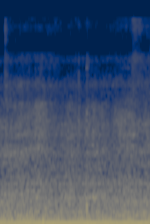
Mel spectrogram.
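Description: A steady low hum with a faint even background hiss: room tone, with no distinct events.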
